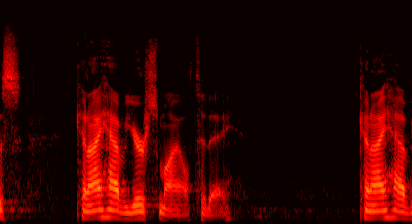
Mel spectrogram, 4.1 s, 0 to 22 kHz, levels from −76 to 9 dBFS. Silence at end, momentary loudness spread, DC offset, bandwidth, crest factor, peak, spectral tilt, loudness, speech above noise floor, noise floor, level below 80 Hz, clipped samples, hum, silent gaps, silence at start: 0 s; 15 LU; under 0.1%; 16.5 kHz; 22 dB; -14 dBFS; -3.5 dB/octave; -34 LUFS; 36 dB; -70 dBFS; -84 dBFS; under 0.1%; none; none; 0 s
